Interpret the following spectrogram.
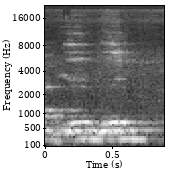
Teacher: उसके साथ दूसरा क्या, उ उ, ये क्या है, देखो उ बोलो, उ ओष्ठ से ही निकल रहा है, उ या उल्लू का ओठ, याद रखना।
